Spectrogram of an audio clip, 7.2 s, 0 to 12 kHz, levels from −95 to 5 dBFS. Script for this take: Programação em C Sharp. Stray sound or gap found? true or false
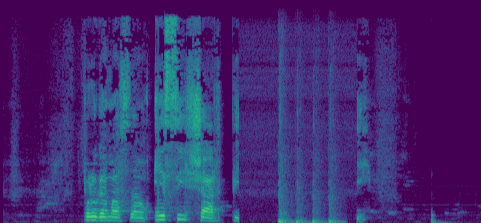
true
